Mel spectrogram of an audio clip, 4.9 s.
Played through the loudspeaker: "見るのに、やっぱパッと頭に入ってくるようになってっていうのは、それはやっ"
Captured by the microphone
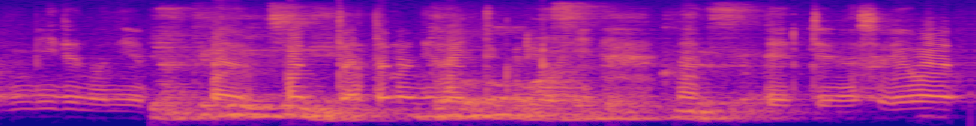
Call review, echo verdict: present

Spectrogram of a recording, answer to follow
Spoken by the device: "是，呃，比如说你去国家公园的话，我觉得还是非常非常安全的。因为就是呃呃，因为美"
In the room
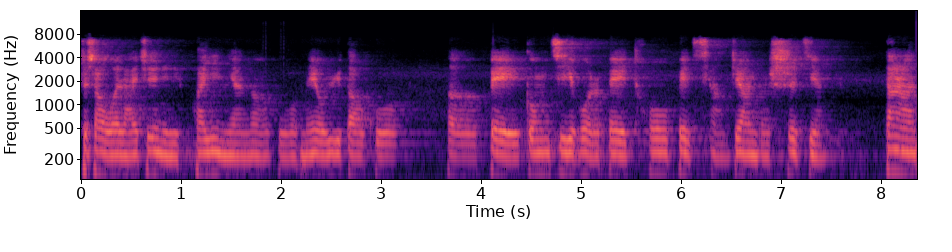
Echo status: none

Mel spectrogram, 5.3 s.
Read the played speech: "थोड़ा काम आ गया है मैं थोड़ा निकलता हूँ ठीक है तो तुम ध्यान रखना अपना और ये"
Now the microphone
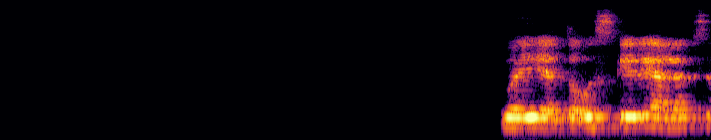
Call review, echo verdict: none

